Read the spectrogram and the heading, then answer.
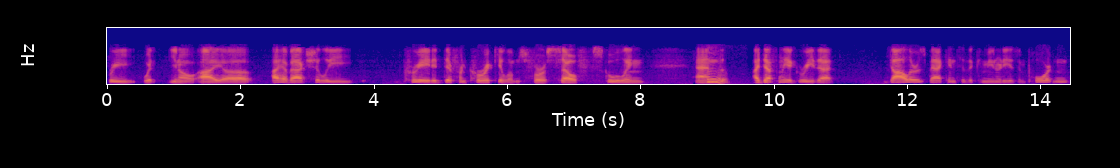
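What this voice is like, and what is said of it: New York accent. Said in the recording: “I could tell that New York accent.”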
